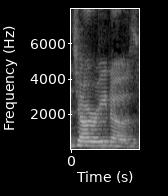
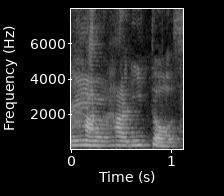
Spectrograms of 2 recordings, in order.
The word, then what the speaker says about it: Jarritos: I called it Jarritos, but that's not how you say it.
